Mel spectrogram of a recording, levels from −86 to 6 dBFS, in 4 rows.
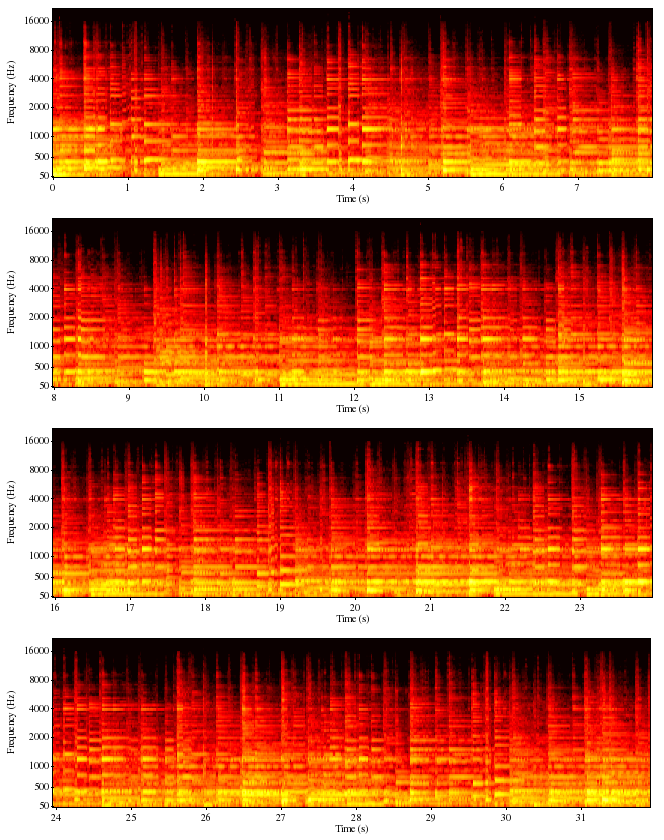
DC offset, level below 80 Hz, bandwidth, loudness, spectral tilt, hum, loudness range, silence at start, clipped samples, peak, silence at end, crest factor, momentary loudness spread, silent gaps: under 0.1%; -42 dBFS; 13.5 kHz; -19 LUFS; -7 dB/octave; none; 2 LU; 0 s; under 0.1%; -2 dBFS; 0 s; 16 dB; 6 LU; none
